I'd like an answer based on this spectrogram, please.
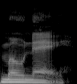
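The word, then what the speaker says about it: μονή: The word Jesus actually uses is mon, pronounced monay, and it does not describe a mansion, a palace, or anything remotely like a private estate.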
